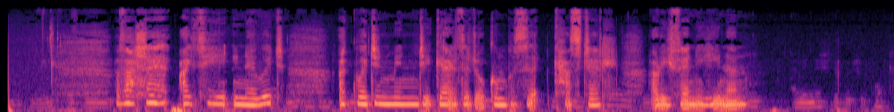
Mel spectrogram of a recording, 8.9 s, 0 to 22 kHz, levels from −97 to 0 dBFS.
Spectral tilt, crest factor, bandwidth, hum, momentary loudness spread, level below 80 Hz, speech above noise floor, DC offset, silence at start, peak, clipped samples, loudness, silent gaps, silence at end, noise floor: -4 dB/octave; 16 dB; 16.5 kHz; none; 17 LU; -46 dBFS; 26 dB; under 0.1%; 0.1 s; -14 dBFS; under 0.1%; -29 LUFS; none; 0.15 s; -55 dBFS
